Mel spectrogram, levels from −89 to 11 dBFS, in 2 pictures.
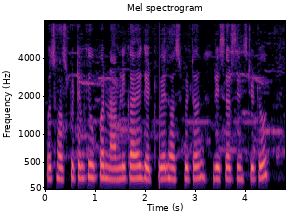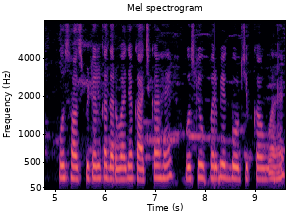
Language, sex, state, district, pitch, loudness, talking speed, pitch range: Hindi, female, Maharashtra, Nagpur, 215 Hz, -25 LUFS, 170 wpm, 205-225 Hz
